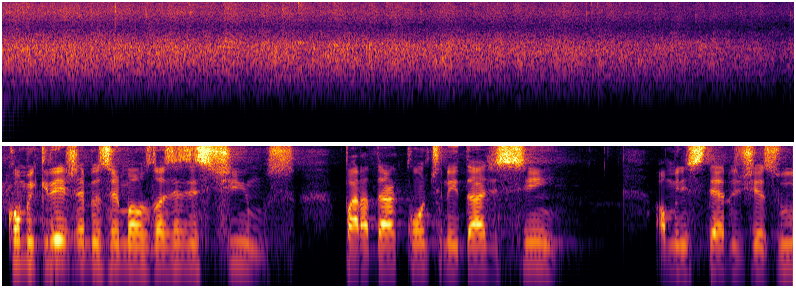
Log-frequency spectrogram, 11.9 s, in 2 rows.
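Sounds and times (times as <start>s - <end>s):
audience applauding: 0.0s - 6.2s
speech: 6.0s - 10.2s, 10.8s - 11.8s.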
